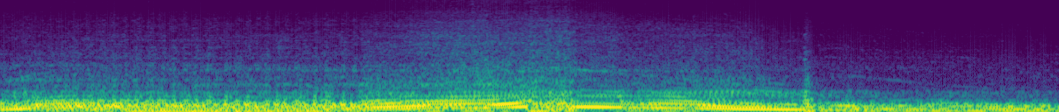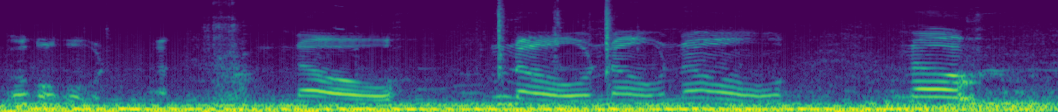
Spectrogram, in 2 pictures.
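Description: A turbocharged LS-powered mega truck engine revs hard and loud for a few seconds with a rising and falling whine, then settles into a rough idle rumble under excited talking.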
